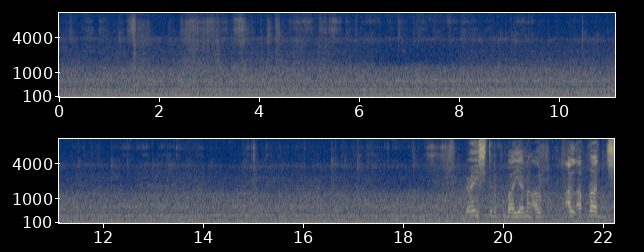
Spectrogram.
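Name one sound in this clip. A vehicle's engine hums steadily while driving on a road.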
